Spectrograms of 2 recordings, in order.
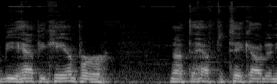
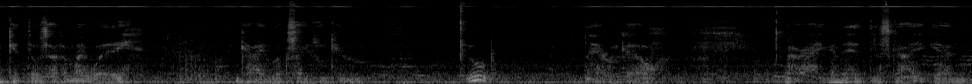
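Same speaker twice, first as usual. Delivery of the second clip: whispering; 6 semitones lower, 16 dB quieter than usual. Real, not acted.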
